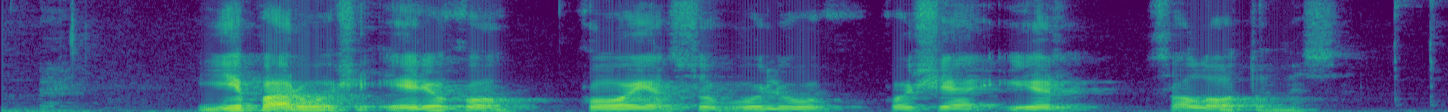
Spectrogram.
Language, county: Lithuanian, Telšiai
